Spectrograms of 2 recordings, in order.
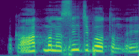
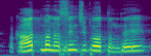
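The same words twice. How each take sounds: The two takes are said the same way.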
